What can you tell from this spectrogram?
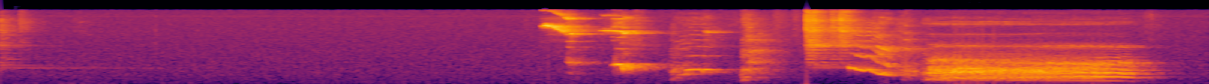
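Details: Dog said to be a lion cross, silent at first, then a run of sharp yelping barks about every half second, followed by a long harsh howling roar with strained overtones.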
